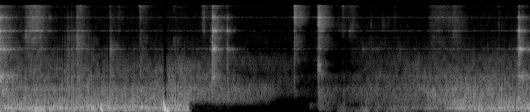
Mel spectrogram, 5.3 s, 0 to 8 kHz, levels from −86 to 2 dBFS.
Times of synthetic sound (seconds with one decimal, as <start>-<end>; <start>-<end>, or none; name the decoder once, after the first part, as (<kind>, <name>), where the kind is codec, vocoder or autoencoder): 0.0-5.3 (vocoder, Vocos)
